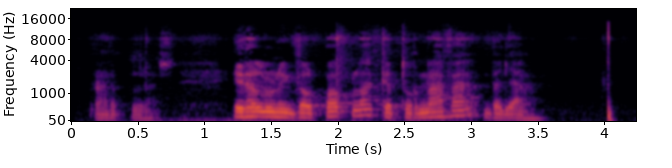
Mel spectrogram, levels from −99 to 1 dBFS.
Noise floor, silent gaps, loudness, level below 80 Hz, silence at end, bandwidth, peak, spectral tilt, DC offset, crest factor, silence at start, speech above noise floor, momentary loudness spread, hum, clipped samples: -68 dBFS; none; -45 LUFS; -76 dBFS; 0.2 s; 13.5 kHz; -28 dBFS; -5.5 dB/octave; under 0.1%; 18 dB; 0.2 s; 25 dB; 18 LU; none; under 0.1%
